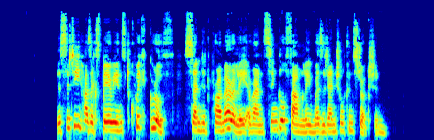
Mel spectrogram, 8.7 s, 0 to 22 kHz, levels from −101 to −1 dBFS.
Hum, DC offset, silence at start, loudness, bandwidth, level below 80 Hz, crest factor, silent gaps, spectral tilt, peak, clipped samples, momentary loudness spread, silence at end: none; under 0.1%; 1.15 s; -20 LUFS; 16.5 kHz; -66 dBFS; 18 dB; none; -4 dB/octave; -4 dBFS; under 0.1%; 14 LU; 1 s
